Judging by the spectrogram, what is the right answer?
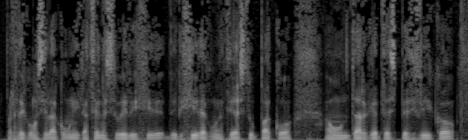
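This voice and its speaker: A man in his sixties with a Spain Spanish accent, speaking as a guest on a radio interview. His voice sits very low and mellow, recorded close and dry in the studio. He reflects aloud, pausing and restarting as he weighs his points. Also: fairly even intonation, dry recording. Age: 60s. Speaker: guest, advertising expert.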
